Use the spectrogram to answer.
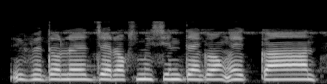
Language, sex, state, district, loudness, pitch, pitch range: Chakma, female, Tripura, Dhalai, -14 LUFS, 230 Hz, 225-230 Hz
